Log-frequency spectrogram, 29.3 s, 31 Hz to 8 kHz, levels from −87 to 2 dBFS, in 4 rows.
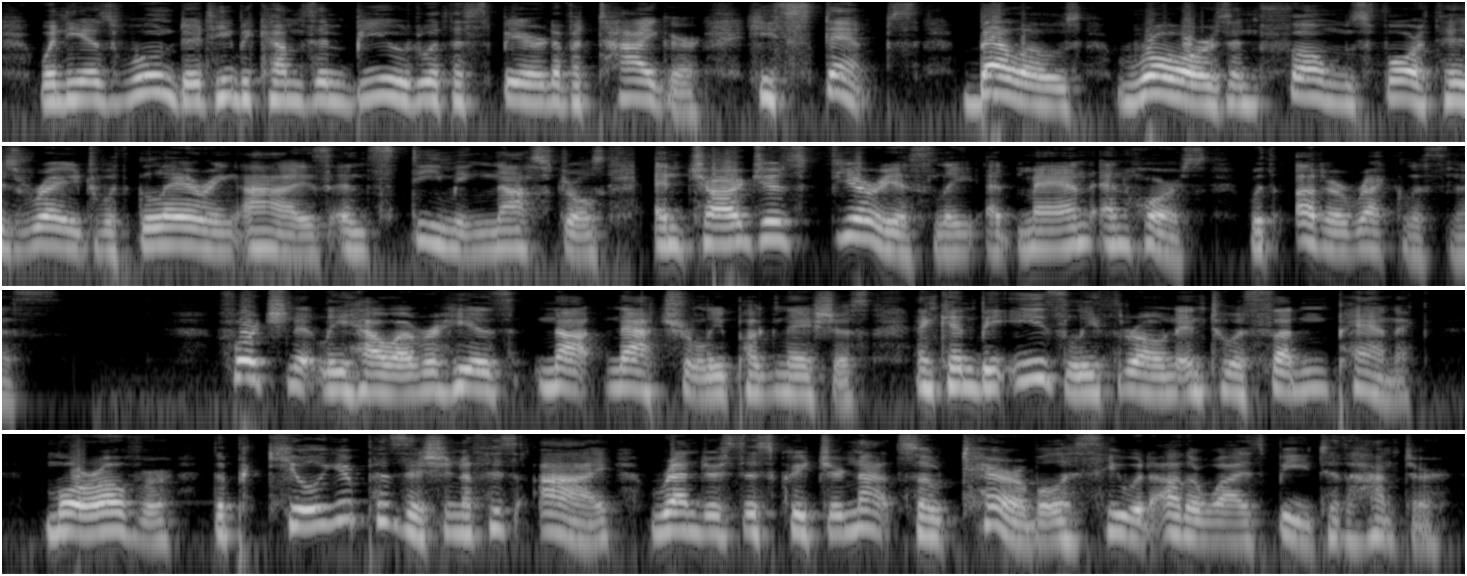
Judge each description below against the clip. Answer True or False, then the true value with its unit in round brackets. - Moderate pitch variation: True (4.3 semitones)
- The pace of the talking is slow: False (155 wpm)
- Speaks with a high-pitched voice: False (155 Hz)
